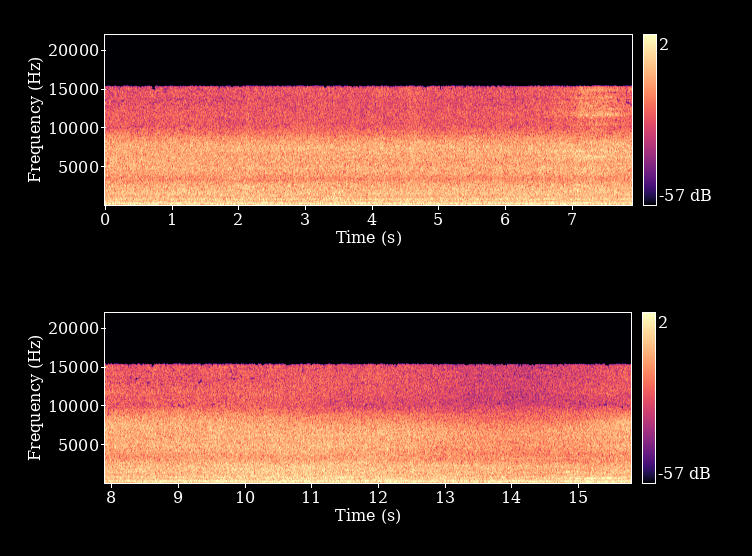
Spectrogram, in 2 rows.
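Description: JR East E231-500 series electric commuter train at a station platform: a steady hum while it stands, then near the end it pulls away and its traction motors start a rising whine.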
